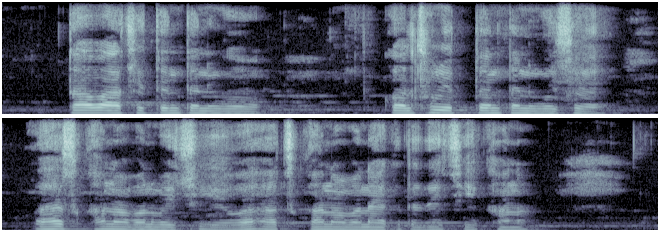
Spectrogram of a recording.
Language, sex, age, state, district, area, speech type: Maithili, female, 60+, Bihar, Begusarai, urban, spontaneous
